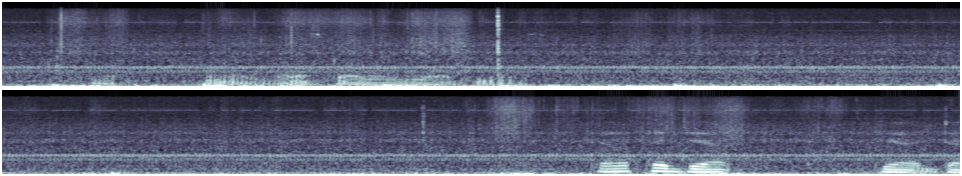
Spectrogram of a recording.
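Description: A young man speaks quietly and calmly close to a microphone.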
